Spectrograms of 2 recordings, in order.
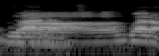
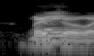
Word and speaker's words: Leto: I always say it Leto. Leto, like the Spanish pronunciation with it. – The Duke Leto. That's how the Audible guy says it. Duke Leto.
